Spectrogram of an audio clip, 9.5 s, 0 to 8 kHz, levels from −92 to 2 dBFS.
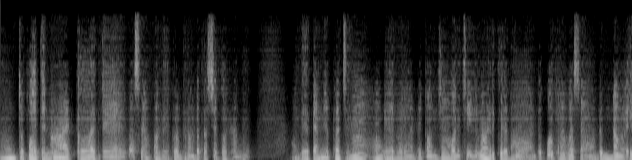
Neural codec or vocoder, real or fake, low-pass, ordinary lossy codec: codec, 44.1 kHz, 0.9 kbps, DAC; fake; 7.2 kHz; MP3, 64 kbps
